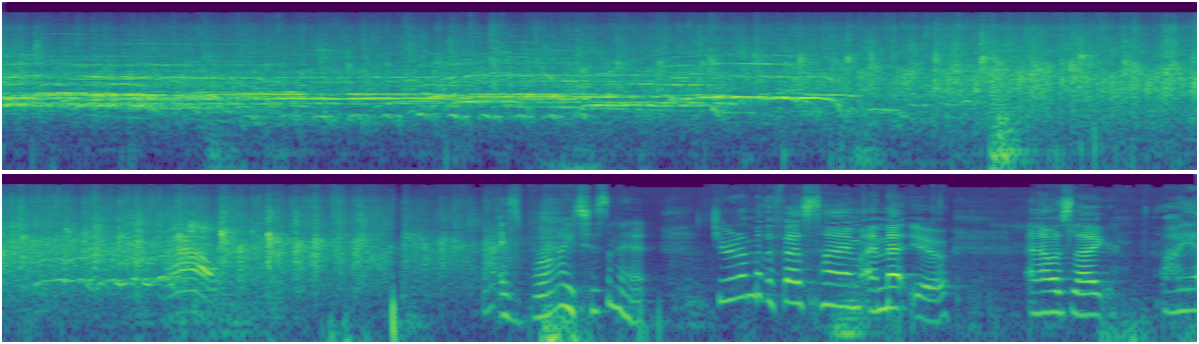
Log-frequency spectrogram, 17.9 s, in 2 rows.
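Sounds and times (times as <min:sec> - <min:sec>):
studio audience cheering and whoops: 0:00.0 - 0:07.5, 0:09.1 - 0:10.7
studio audience applause: 0:00.0 - 0:12.9
speech: 0:12.7 - 0:17.9.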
